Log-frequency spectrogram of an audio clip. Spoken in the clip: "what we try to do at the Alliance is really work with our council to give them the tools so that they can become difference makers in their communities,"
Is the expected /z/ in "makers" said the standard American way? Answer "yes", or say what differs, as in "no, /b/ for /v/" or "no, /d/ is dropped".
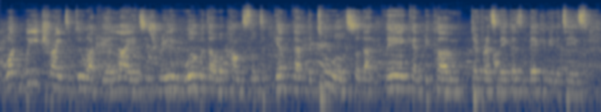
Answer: yes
